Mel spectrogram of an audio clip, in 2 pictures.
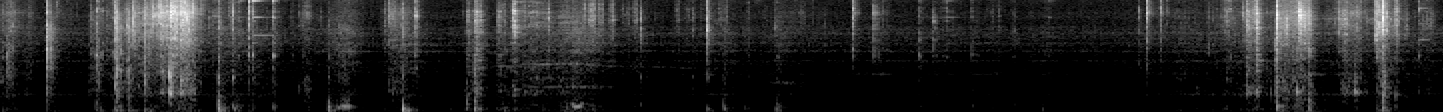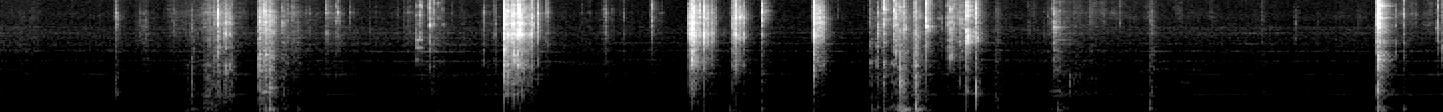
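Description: Irregular clatter, knocks and rattles from handling an opened computer power supply, its circuit board and metal casing being moved and turned over on a bench, in clusters with quiet gaps between.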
